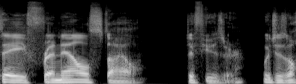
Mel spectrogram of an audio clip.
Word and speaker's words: Fresnel: It's spelled Fresnell. Literally Fresnell, but it's pronounced Fresnel.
